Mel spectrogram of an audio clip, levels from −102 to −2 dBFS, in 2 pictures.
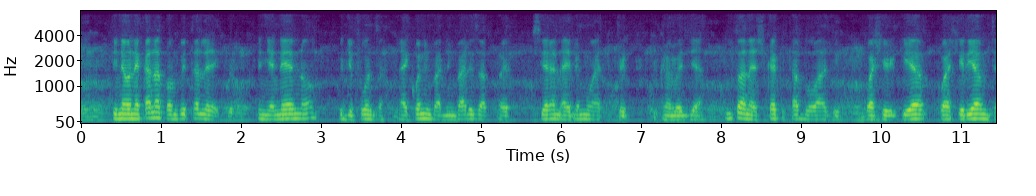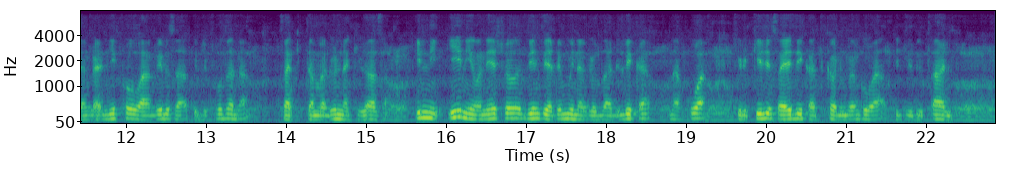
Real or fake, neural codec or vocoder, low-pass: fake; codec, 16 kHz, 4.8 kbps, FACodec; 7.2 kHz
